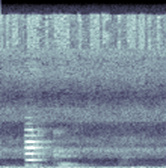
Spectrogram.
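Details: Single short electronic beep over low room hum: a programmer tone during interrogation and testing of a Medtronic implantable cardioverter-defibrillator.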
